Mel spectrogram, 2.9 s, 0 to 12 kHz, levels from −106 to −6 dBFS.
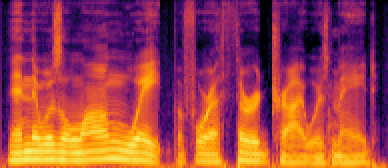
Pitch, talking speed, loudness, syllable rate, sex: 105 Hz, 245 wpm, -17 LUFS, 5.5 syllables/s, male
